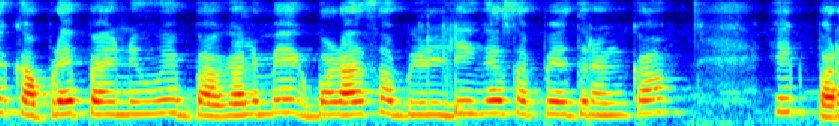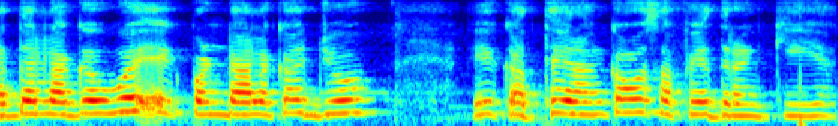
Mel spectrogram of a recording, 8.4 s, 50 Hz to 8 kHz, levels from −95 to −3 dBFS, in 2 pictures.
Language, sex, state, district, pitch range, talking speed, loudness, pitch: Hindi, male, Maharashtra, Pune, 250-275 Hz, 215 wpm, -23 LUFS, 260 Hz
